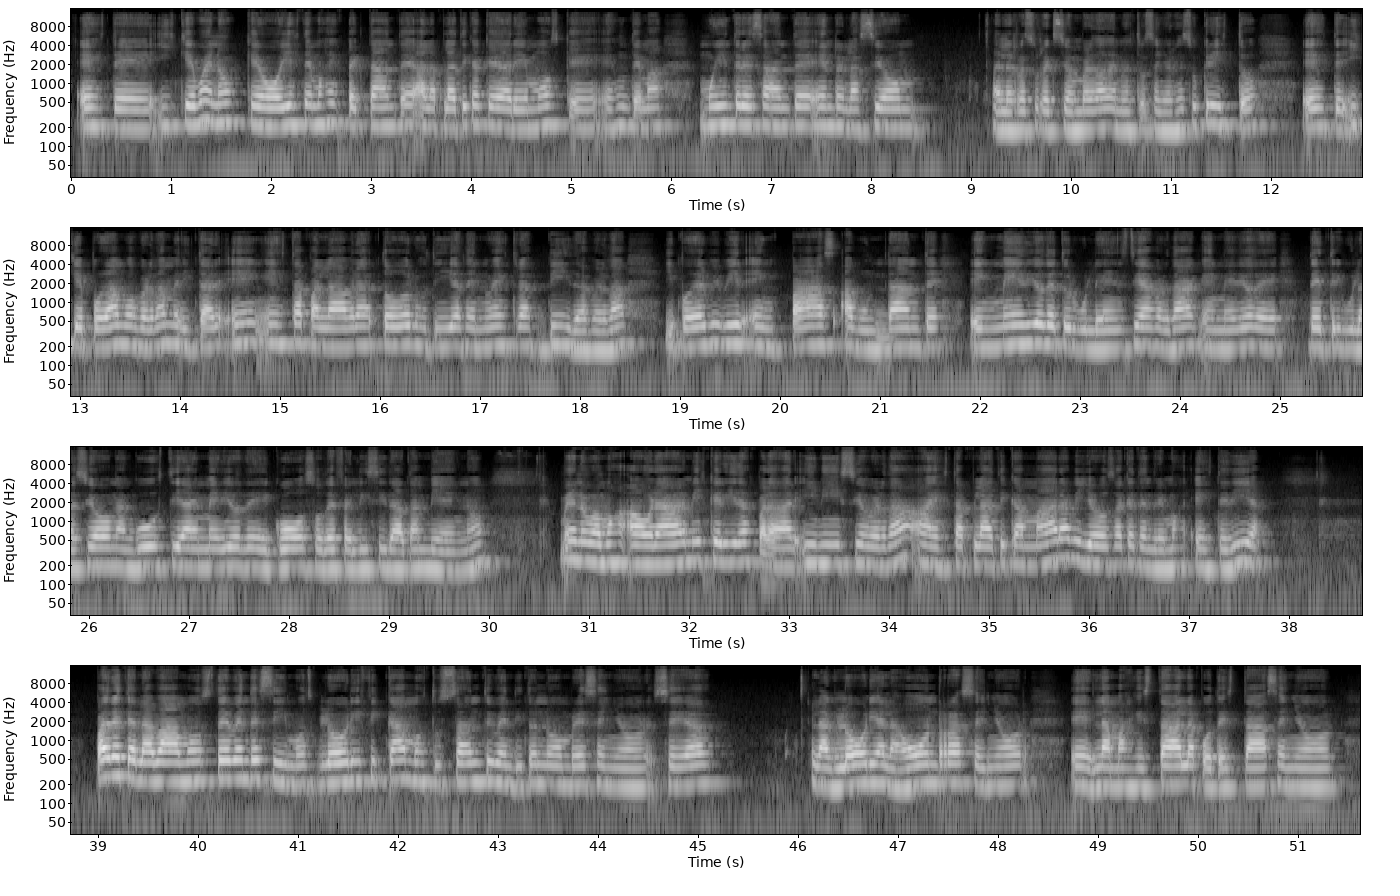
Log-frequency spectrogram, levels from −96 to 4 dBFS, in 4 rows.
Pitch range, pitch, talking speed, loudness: 195-215 Hz, 200 Hz, 130 wpm, -24 LUFS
